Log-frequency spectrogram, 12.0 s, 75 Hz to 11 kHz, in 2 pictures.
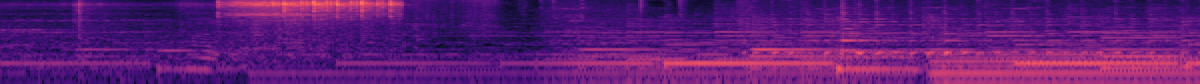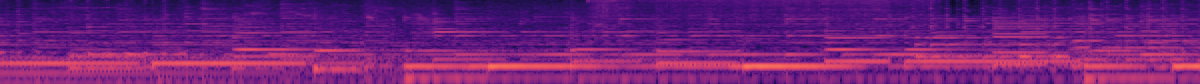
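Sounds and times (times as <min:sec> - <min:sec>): soft background music: 0:00.0 - 0:12.0
sewing machine running: 0:01.1 - 0:02.1.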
